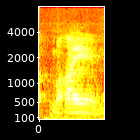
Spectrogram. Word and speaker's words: Mahanaim: Mahanaim.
